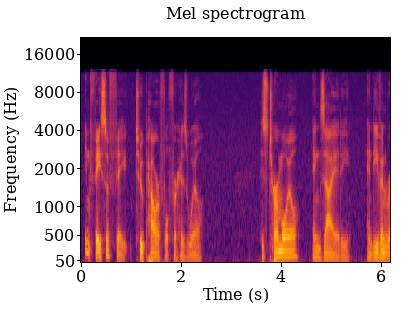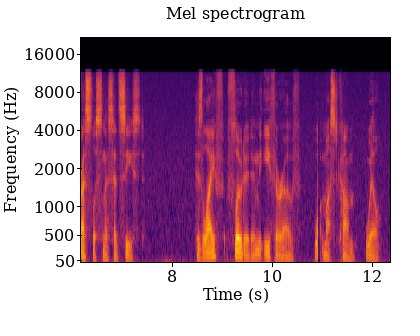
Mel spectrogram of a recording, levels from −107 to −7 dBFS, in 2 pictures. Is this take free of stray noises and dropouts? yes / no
no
